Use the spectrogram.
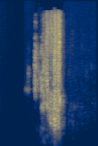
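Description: The cap of a glass bottle of raw water is opened; the bottle is an early version from a couple of years back, long unopened. A small click, then a brief crunchy crackle with a hiss of released air, with no one talking.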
